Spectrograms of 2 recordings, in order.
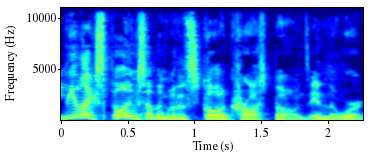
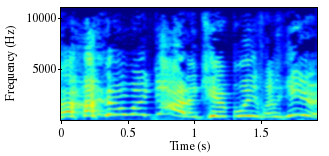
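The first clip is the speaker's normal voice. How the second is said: put-on overly happy host voice, much higher; 4 dB louder than usual. Describing a cat's infomercial cooking show, imitating an overly happy host. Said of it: "the overly happy host".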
